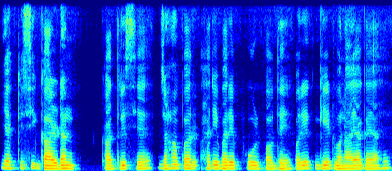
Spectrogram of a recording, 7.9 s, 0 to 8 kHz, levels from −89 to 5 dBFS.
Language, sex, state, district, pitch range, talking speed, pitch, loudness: Hindi, male, Uttar Pradesh, Muzaffarnagar, 140-150 Hz, 130 wpm, 145 Hz, -27 LUFS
